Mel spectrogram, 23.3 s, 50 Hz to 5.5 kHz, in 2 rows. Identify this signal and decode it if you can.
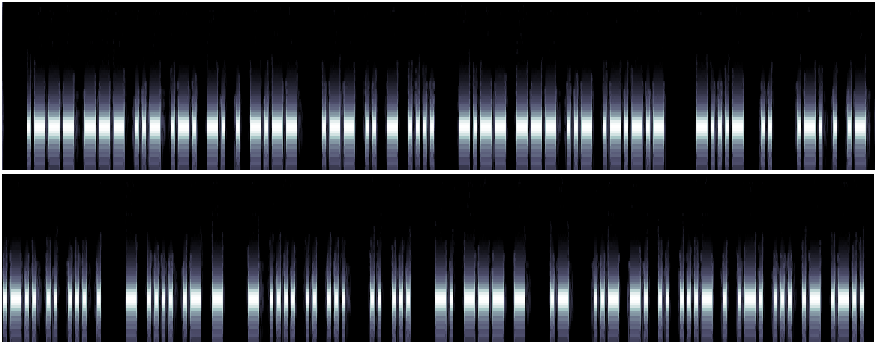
Morse code, heard as a keyed tone, about 25 wpm, 600 Hz. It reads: JOURNEY WITH YOU. <BT> I REALISE THAT THIS IS NOT A UNIVERSAL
